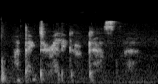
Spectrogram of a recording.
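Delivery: hushed whisper, barely voiced, very quiet. Claiming credit for picking a really good cask, whispered. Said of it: "I have to whisper that bit".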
